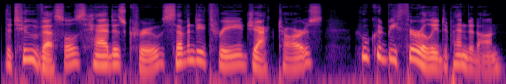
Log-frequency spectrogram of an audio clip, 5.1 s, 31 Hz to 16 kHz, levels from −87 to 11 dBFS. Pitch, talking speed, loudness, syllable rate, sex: 135 Hz, 190 wpm, -20 LUFS, 5.0 syllables/s, male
